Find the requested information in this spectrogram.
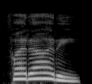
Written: ಫರಾರಿ

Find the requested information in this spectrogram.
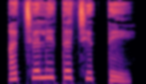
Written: ಅಚಲಿತಚಿತ್ತ

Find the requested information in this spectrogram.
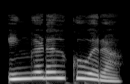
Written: ಇಂಗಡಲಗುವರ

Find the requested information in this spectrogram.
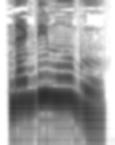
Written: ನಡ್ಡಿಮೂಗು

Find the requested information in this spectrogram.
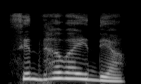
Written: ಸಿದ್ಧವೈದ್ಯ

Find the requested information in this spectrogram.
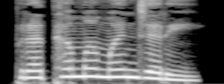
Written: ಪ್ರಥಮಮಂಜರಿ

